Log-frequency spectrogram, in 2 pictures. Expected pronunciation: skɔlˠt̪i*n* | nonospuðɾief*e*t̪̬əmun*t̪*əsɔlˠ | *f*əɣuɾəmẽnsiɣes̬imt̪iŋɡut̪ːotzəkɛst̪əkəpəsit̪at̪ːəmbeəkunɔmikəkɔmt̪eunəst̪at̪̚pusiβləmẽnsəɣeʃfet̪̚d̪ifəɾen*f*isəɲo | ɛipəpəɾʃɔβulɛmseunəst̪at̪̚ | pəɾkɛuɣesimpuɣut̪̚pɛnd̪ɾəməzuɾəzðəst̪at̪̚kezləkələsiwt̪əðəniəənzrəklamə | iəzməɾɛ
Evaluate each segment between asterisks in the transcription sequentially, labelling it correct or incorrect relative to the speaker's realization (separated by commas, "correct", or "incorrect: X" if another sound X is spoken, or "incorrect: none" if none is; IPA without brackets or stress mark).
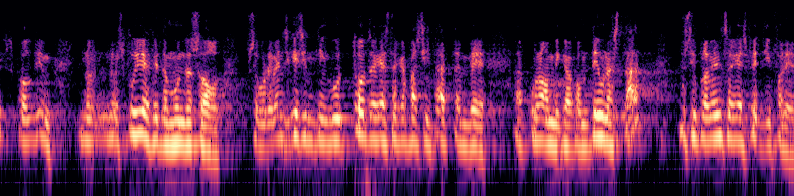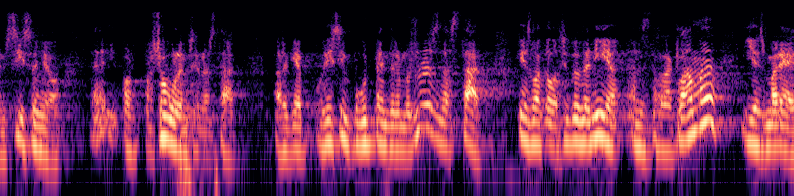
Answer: incorrect: m, correct, incorrect: d̪, incorrect: s, incorrect: s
